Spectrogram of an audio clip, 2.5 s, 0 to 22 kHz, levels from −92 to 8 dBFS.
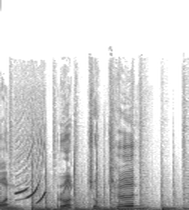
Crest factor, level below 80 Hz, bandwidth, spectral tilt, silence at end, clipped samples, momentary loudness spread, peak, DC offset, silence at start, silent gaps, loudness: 16 dB; -32 dBFS; 14.5 kHz; -5.5 dB/octave; 0 s; under 0.1%; 9 LU; 0 dBFS; under 0.1%; 0 s; none; -17 LUFS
